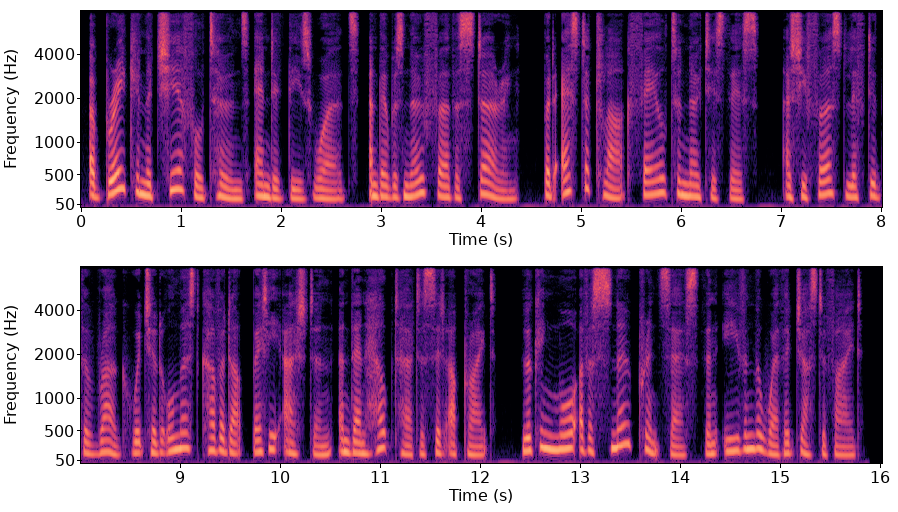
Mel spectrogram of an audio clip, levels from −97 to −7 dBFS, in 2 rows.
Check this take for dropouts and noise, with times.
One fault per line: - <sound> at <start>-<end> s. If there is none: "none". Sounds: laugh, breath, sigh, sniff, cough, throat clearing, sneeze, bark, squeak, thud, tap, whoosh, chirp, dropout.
none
